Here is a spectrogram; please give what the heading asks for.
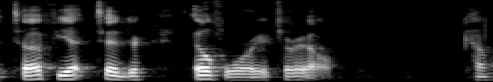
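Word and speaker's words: Tauriel: I think that's how you say it, Toriel.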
